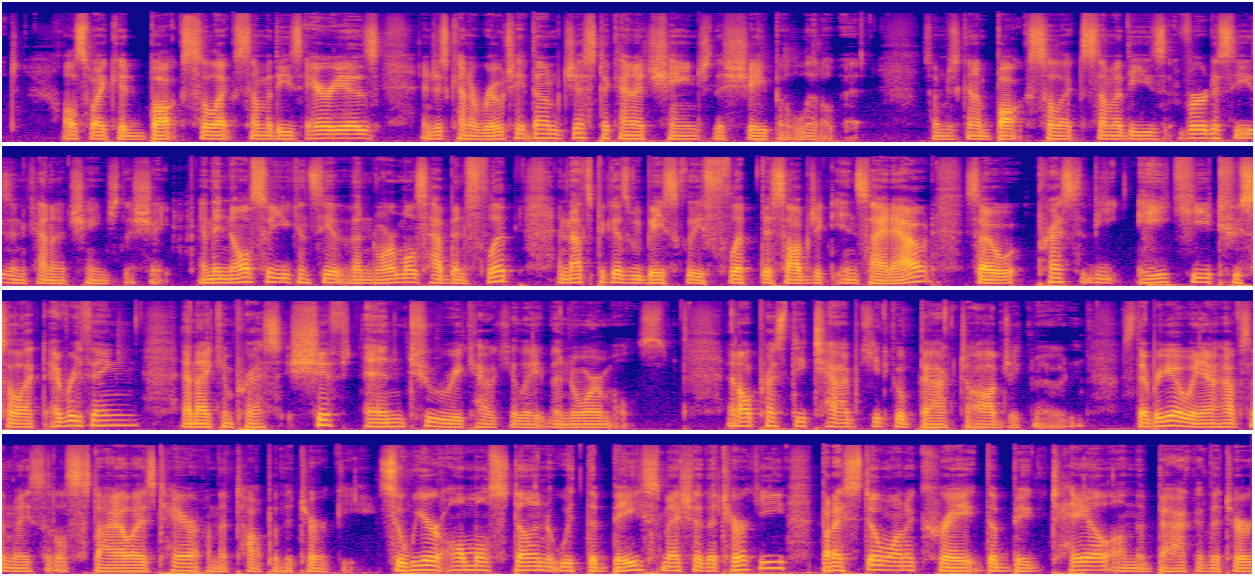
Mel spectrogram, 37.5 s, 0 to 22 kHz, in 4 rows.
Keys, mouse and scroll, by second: 1.3 Left, 1.7-5.4 typing, 6.5-9.7 typing, 9.9-10.4 scroll down 4, 10.4-10.8 scroll up 2, 10.8 middle click, 11.3-12.3 scroll up 1, 12.3 middle click, 12.6 scroll down 2, 12.8 a, 13.1 a, 13.5-15.6 scroll up 1, 15.6 a, 17.7 a, 21.4 shift+n, 21.8-22.5 scroll down 2, 22.5 middle click, 23.1 scroll down 1, 23.4 middle click, 23.8-24.3 scroll down 1, 24.3 Tab, 24.7-25.1 scroll down 3, 24.8 a, 25.1 middle click, 25.8 scroll down 2, 26.0-37.5 middle drag.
